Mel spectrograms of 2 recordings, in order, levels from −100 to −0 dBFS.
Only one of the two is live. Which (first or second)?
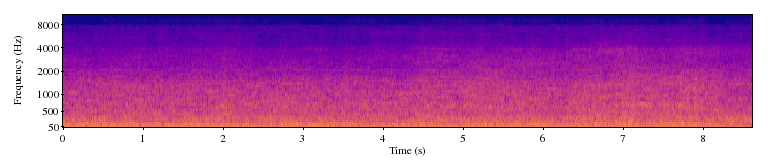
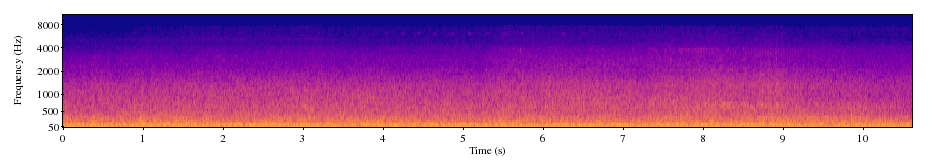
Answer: second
